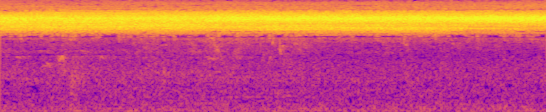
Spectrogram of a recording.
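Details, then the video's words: An unbroken high shrill insect drone on an autumn morning, constant in level, with only faint soft chirps beneath it. "Morning Insect Sound Effect"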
